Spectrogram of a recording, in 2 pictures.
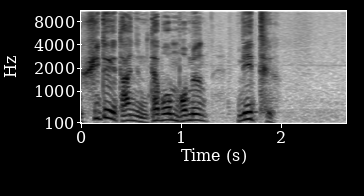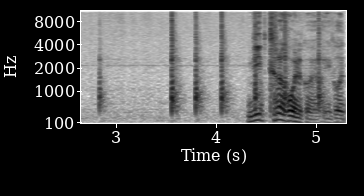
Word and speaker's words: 니트: 그래서 그 휘도의 단위는 대부분 보면 니트라고 읽어요. 이거 니트.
